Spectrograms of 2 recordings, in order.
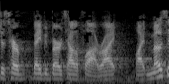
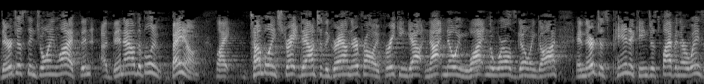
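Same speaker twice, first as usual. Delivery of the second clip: louder and higher, breathless storytelling of the fall; excited retelling; 5 semitones higher, 6 dB louder than usual. Retold or imitated. Preacher to congregation, picturing baby birds falling, excited and loud. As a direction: build the panic of the falling chicks.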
